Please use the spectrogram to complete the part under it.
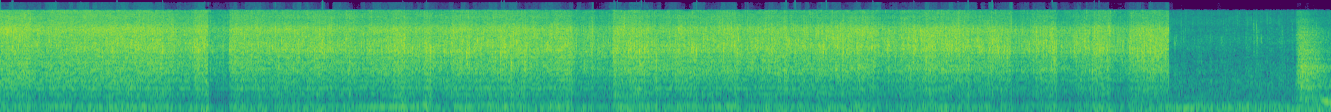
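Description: Ground masala paste hits a hot pan for paneer butter masala and sizzles loudly and steadily, with faint stirring scrapes, until the frying quiets abruptly near the end.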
